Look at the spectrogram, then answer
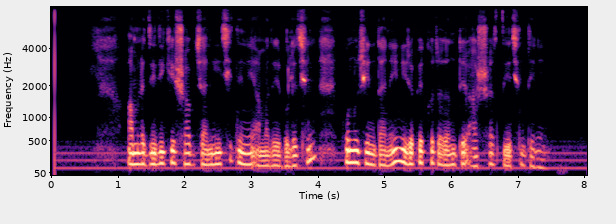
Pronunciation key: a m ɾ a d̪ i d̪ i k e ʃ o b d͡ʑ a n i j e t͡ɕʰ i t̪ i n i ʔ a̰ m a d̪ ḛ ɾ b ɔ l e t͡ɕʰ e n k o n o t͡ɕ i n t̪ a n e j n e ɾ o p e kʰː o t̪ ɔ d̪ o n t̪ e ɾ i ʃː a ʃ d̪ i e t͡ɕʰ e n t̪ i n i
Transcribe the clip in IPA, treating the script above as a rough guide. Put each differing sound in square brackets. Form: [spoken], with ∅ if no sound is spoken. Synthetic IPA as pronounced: a m ɾ a d̪ i d̪ i k e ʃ [ɔ] b d͡ʑ a n i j e t͡ɕʰ i t̪ i n i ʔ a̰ m a d̪ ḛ ɾ b [o] l e t͡ɕʰ e n k o n o t͡ɕ i n t̪ a n e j n [i] ɾ o p e kʰː o t̪ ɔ d̪ o n t̪ e ɾ [a] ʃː a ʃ d̪ i e t͡ɕʰ e n t̪ i n i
